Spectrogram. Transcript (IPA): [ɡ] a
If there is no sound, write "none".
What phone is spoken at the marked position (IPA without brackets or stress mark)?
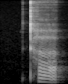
kʰ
